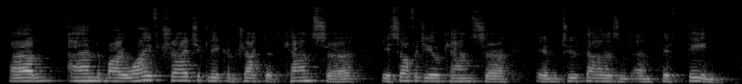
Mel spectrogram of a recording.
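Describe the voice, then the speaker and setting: In a Northern Irish accent, a man speaks fairly slowly, his fairly high pitch held in fairly even intonation. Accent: Northern Irish (Belfast). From Northern Ireland, Belfast. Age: 70s. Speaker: founder of a trauma charity. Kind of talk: interview.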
